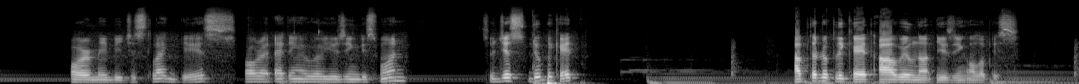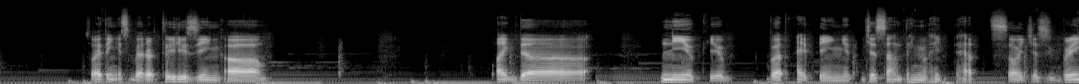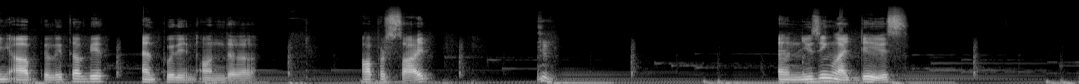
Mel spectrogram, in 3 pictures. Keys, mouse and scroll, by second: 0.4 click, 0.6-5.4 middle drag, 5.4 shift+d, 8.3-8.7 drag, 8.7 scroll up 1, 9.9 click, 10.5 scroll up 1, 11.3-12.5 drag, 12.5-14.6 middle drag, 14.6 shift+s, 15.8-16.3 middle drag, 16.3 `, 17.0 s, 20.2 `, 21.2 click, 23.1 `, 24.4 s.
